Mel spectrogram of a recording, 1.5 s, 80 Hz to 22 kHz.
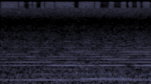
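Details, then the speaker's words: ERS (Energy Reduction Systems) industrial/commercial ceiling fan with metal-on-metal construction: steady buzzing hum near 250 Hz that steps up slightly mid-clip; something loose is vibrating, worse with solid blades, cause unclear. "it has a weird noise now do you hear that that's something vibrating something's loose"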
